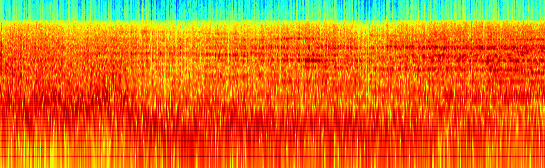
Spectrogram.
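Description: A loud rumbling roar of a nuclear detonation, as laid on a film soundtrack, starts suddenly. Dramatic music swells in over it a few seconds later.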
